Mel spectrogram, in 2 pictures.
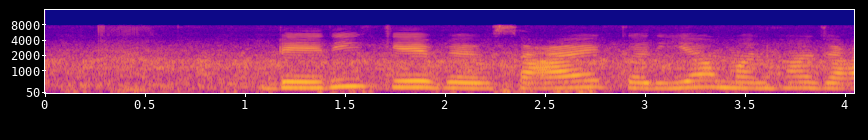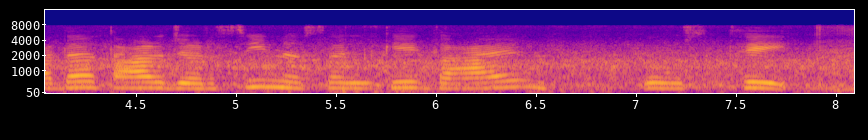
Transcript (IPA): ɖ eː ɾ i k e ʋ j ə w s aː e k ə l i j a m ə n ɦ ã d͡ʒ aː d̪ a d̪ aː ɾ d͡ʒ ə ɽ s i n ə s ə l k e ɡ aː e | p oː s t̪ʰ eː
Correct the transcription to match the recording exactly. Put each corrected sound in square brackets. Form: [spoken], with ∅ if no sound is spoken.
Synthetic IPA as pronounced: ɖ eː ɾ i k e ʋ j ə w s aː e k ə [ɾ] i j a m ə n ɦ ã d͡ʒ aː d̪ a [t̪] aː ɾ d͡ʒ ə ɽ s i n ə s ə l k e ɡ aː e | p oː s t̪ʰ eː

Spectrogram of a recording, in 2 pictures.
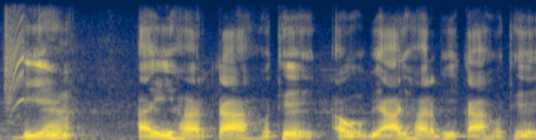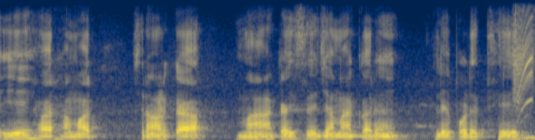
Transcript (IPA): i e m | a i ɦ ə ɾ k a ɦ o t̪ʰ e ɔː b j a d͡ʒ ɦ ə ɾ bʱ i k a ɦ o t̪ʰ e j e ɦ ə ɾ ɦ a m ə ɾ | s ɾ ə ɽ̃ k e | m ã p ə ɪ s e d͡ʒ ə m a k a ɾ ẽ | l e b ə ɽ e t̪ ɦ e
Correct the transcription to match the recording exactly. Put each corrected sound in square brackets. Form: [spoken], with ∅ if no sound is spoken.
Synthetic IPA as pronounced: i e m | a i ɦ ə ɾ k a ɦ o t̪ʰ e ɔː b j a d͡ʒ ɦ ə ɾ bʱ i k a ɦ o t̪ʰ e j e ɦ ə ɾ ɦ [ə] m ə ɾ | s ɾ ə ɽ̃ k [a] | m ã [k] ə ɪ s e d͡ʒ ə m a k [ə] ɾ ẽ | l e [p] ə ɽ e t̪ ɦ e

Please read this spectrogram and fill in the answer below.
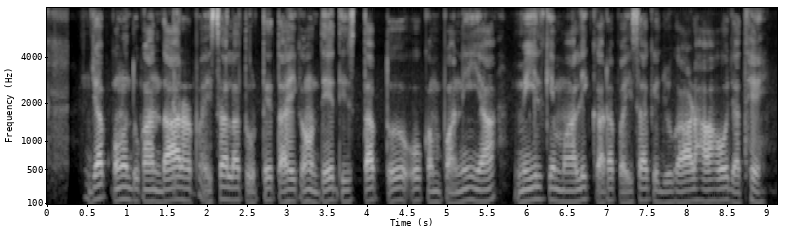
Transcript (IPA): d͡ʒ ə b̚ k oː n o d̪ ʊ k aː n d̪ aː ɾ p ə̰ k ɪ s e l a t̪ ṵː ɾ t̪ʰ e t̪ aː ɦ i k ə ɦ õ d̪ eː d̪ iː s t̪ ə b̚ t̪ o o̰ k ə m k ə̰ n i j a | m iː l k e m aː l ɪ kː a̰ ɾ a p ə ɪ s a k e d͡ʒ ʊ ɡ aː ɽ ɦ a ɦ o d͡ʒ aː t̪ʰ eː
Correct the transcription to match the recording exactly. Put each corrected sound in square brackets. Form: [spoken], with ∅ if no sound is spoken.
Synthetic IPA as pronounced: d͡ʒ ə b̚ k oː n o d̪ ʊ k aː n d̪ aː ɾ p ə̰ [∅] ɪ s [a] l a t̪ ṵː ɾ [t̪] e t̪ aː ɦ i k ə ɦ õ d̪ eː d̪ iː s t̪ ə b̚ t̪ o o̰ k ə m [p] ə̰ n i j a | m iː l k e m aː l ɪ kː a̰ ɾ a p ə ɪ s a k e d͡ʒ ʊ ɡ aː ɽ ɦ a ɦ o d͡ʒ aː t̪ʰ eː

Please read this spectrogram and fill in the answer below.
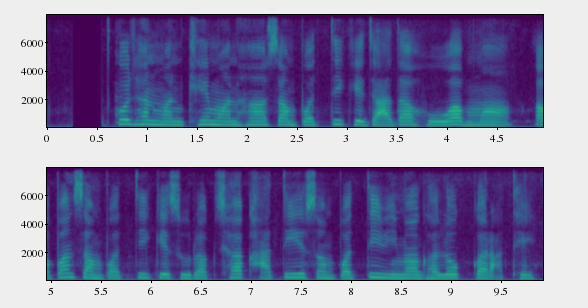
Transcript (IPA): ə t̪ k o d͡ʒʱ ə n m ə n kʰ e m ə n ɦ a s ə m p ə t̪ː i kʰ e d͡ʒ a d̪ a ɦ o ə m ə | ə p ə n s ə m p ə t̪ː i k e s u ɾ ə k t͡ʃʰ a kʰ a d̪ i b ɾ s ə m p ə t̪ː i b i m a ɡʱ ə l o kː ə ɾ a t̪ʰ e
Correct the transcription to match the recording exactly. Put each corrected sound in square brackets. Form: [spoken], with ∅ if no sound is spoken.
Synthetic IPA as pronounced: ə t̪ k o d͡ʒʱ ə n m ə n kʰ e m ə n ɦ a s ə m p ə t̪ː i [k] e d͡ʒ a d̪ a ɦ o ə m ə | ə p ə n s ə m p ə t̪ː i k e s u ɾ ə k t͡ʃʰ a kʰ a [t̪] i [∅] ɾ s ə m p ə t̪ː i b i m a ɡʱ ə l o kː ə ɾ a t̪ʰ e

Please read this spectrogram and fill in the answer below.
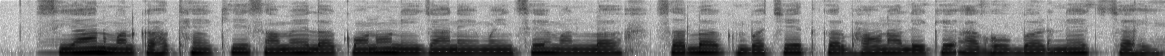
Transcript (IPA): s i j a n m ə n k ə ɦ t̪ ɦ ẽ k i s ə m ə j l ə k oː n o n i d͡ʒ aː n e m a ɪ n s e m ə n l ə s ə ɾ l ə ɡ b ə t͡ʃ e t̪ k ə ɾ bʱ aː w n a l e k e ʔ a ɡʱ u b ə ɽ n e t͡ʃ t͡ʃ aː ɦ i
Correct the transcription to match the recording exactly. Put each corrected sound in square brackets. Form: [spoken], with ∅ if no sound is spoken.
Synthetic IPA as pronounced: s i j a n m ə n k ə ɦ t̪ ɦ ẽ k i s ə m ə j l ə k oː n o n i d͡ʒ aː n e m [ə] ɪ n s e m ə n l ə s ə ɾ l ə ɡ b ə t͡ʃ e t̪ k ə ɾ bʱ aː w n a l e k e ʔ a ɡʱ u b ə ɽ n e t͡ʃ t͡ʃ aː ɦ i

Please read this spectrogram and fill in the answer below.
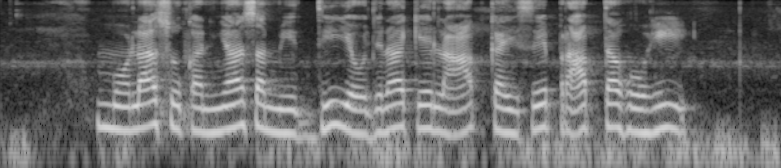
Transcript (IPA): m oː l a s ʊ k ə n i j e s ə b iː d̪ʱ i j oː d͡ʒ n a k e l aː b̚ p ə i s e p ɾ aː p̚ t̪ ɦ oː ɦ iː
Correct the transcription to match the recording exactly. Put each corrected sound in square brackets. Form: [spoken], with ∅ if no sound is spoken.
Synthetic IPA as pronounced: m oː l a s ʊ k ə n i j [a] s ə [m] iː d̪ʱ i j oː d͡ʒ n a k e l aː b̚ [k] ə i s e p ɾ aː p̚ t̪ ɦ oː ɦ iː

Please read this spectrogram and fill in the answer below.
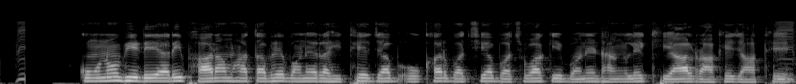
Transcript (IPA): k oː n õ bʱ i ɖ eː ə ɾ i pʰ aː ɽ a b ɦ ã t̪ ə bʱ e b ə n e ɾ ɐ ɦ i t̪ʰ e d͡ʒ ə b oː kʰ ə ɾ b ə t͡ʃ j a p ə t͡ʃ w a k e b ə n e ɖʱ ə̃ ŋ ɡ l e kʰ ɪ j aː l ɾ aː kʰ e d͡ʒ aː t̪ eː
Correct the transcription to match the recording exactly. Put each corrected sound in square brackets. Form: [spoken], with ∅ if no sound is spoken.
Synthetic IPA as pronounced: k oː n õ bʱ i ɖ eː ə ɾ i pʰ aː [ɾ] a [m] ɦ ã t̪ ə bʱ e b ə n e ɾ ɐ ɦ i t̪ʰ e d͡ʒ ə b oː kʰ ə ɾ b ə t͡ʃ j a [b] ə t͡ʃ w a k e b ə n e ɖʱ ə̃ ŋ ɡ l e kʰ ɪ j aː l ɾ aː kʰ e d͡ʒ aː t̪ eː

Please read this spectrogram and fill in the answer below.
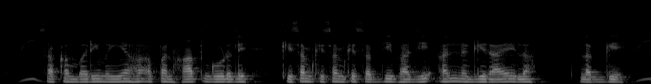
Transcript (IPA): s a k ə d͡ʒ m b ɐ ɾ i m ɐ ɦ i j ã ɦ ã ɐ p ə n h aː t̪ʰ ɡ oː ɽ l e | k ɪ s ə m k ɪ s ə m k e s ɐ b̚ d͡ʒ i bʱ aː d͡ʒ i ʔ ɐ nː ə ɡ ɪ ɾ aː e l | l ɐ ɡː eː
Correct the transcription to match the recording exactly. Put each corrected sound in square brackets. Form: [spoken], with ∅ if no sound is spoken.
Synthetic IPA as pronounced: s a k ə [∅] m b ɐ ɾ i m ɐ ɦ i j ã ɦ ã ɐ p ə n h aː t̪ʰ ɡ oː ɽ l e | k ɪ s ə m k ɪ s ə m k e s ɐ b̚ d͡ʒ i bʱ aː d͡ʒ i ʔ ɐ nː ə ɡ ɪ ɾ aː e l | l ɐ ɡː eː

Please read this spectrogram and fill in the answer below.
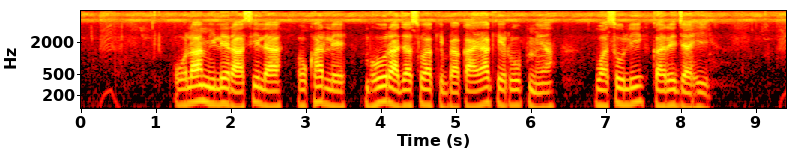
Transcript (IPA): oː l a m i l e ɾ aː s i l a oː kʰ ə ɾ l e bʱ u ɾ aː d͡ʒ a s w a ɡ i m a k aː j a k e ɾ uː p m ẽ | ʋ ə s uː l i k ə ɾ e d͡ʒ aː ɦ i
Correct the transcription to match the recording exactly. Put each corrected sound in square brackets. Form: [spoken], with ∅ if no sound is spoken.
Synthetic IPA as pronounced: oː l a m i l e ɾ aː s i l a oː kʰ ə ɾ l e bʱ u ɾ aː d͡ʒ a s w a [k] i [b] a k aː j a k e ɾ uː p m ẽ | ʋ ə s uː l i k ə ɾ e d͡ʒ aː ɦ i

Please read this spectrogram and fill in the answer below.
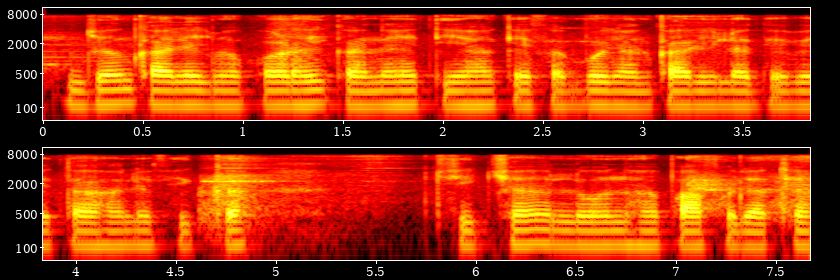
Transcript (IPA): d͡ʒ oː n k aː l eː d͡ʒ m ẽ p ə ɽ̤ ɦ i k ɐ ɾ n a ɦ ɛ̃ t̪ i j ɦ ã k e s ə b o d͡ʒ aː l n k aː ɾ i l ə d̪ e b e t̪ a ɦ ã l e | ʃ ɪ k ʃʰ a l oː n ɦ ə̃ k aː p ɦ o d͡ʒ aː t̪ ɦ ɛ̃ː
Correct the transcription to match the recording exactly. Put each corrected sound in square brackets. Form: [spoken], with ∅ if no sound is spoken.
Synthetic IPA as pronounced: d͡ʒ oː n k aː l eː d͡ʒ m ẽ p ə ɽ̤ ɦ i k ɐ ɾ n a ɦ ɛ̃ t̪ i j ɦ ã k e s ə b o d͡ʒ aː [∅] n k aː ɾ i l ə d̪ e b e t̪ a ɦ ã l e | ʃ ɪ k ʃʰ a l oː n ɦ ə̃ [p] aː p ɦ o d͡ʒ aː t̪ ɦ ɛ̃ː

